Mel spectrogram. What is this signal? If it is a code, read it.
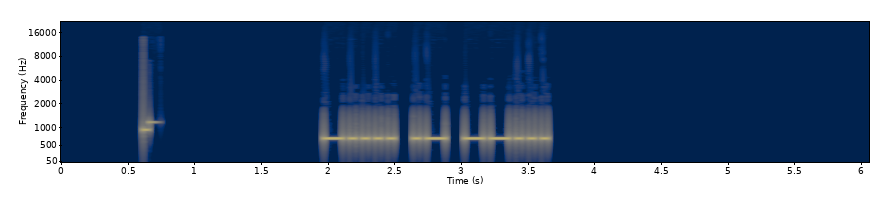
Morse code, heard as a keyed tone, about 25 wpm, 700 Hz. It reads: 6A7
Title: Common Cut Numbers - 3-Digit 25wpm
